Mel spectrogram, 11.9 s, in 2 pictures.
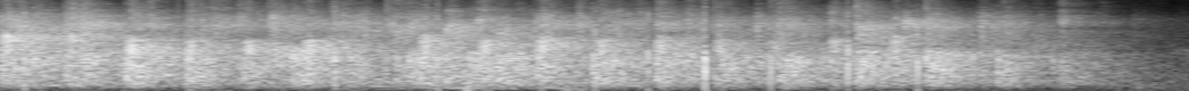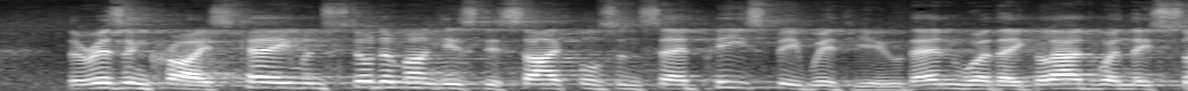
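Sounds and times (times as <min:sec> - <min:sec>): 
audience clapping in welcome: 0:00.0 - 0:05.8
speech: 0:06.4 - 0:11.8.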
